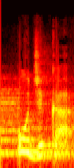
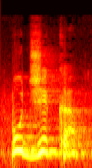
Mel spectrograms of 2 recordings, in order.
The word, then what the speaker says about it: pudica: pessoa tímida pois é essa pessoa é pudica ela não é pudica ela é pudica a sílaba tônica é a penúltima ele é muito político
